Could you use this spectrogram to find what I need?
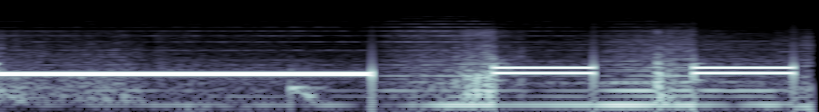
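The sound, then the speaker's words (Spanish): A telephone call rings out unanswered. A long steady tone is followed by two short, double-pitched ringback bursts separated by brief gaps, all loud and clear. “A ver, márcale por última vez.”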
